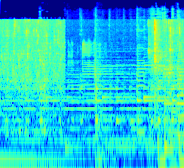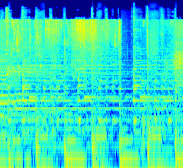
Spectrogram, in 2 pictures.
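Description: Water draining from an aquarium tank, a loud close gushing and splashing flow with gurgling pulses, alone without talking.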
